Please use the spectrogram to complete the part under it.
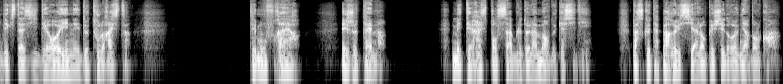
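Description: Man reading a tired stern big brother, super deep voice, husky, dry close sound. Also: no room sound. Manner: firm, controlled, low and tired. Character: stern weary older brother, protective. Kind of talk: audiobook character voice.

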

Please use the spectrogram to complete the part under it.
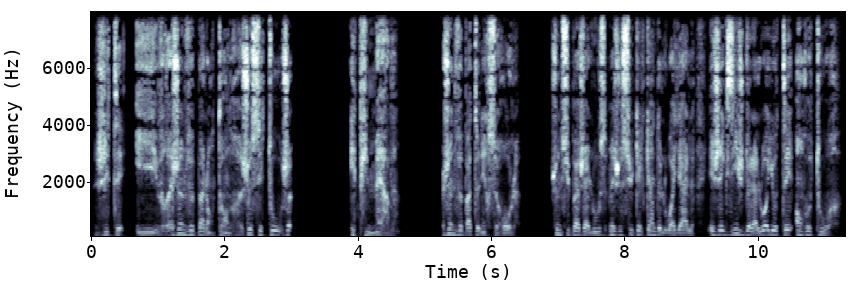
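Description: A man's voice: mid-range voice, expressive, moderate pace, slightly rough, no room sound, clean studio sound, pitched above the performer's own voice. A man doing a hurt, furious wife. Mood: accusing. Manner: sharp accusing outbursts. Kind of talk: audiobook character voice.

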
